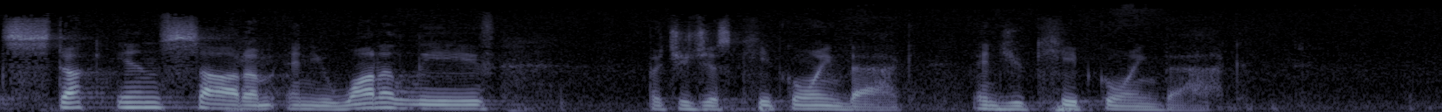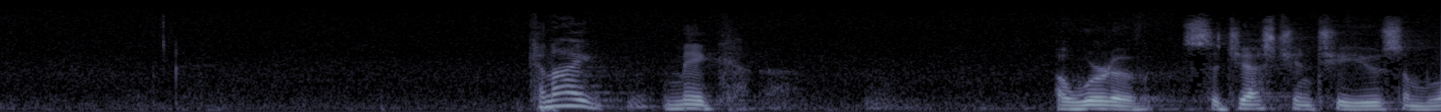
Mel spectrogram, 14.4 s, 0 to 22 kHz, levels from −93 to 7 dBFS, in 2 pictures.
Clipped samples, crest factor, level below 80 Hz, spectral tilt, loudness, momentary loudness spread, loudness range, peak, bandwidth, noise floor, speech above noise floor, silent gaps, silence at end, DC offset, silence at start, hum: under 0.1%; 22 dB; -68 dBFS; -5.5 dB/octave; -40 LUFS; 16 LU; 9 LU; -20 dBFS; 17 kHz; -70 dBFS; 31 dB; none; 0 s; under 0.1%; 0 s; none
